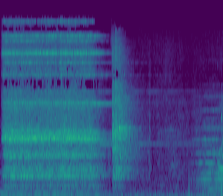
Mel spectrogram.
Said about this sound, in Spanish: En esto, rasgando el silencio del estudio, empezó a sonar el timbre del teléfono.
